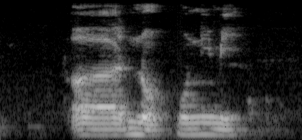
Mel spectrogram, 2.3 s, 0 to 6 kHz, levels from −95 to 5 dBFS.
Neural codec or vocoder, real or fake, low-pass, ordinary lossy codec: none; real; 5.4 kHz; none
